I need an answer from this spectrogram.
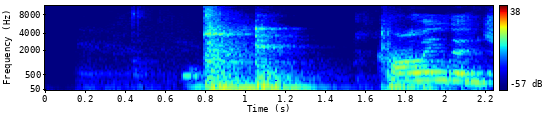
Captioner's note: gavel banging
